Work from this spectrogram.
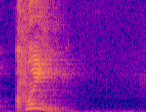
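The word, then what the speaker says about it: quean: called a queen again the origin of the word queen is from a german word called queen q u e a n still pronounced queen google it right now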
